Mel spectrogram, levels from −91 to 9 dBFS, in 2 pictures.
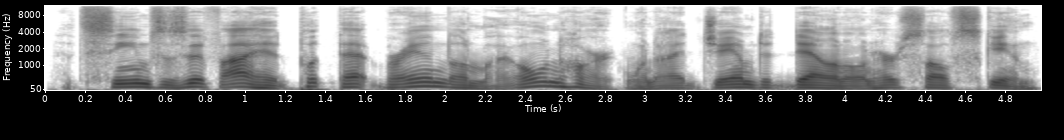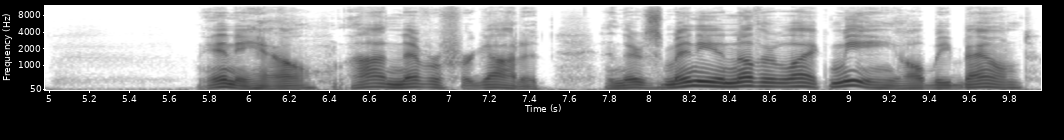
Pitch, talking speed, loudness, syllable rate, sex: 115 Hz, 215 wpm, -19 LUFS, 5.3 syllables/s, male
